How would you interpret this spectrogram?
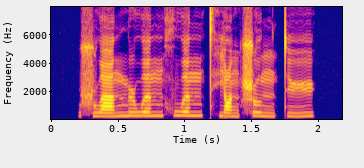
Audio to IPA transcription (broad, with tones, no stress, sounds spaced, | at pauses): ʂ w a˧˥ n ɻ w ə˥ n x w ə˥ n t̪ʰ j ɑ˨ ŋ ʂ ʊ˥˩ ŋ t̪ y˧˥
